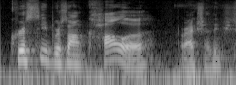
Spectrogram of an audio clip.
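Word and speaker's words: Brzonkala: Christy Brazoncala, or actually I think she's pronounced it Broncala, I think the Z is silent.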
